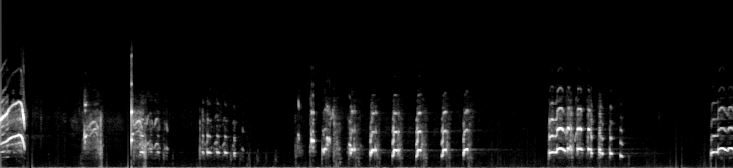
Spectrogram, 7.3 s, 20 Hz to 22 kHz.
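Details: Bald eagle pair at a nest more than 100 feet up in a loblolly pine by Kincaid Lake, central Louisiana, on 12-19: high, squeaky piping notes, then a fast series of about eight evenly spaced chirps, followed by another rapid burst.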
